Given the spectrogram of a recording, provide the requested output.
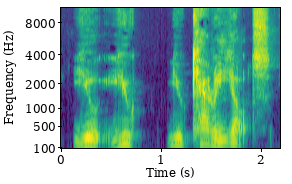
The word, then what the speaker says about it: eukaryotes: and ncRNA found in the eukaryotes, yeah, that's what it's pronounced.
